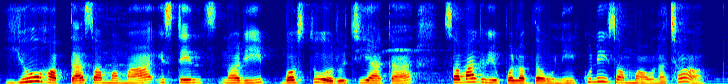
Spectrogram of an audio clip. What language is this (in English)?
Nepali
